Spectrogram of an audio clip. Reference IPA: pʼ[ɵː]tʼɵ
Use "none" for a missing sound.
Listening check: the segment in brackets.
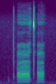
ɵː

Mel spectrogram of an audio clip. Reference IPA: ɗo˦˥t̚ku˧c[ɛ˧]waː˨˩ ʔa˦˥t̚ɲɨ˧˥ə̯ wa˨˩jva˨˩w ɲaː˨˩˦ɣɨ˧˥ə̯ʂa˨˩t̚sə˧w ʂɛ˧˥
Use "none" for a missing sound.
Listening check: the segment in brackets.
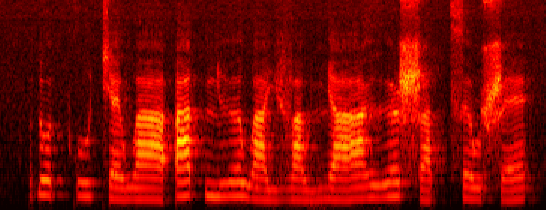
ɛ˨˩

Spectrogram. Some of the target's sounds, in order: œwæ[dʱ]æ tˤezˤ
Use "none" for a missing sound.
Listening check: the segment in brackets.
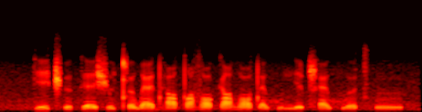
dʱ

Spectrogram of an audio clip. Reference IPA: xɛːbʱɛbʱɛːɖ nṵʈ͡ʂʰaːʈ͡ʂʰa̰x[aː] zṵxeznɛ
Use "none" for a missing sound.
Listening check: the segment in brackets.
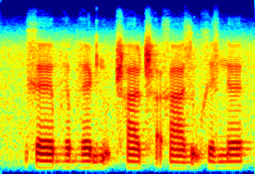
aː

